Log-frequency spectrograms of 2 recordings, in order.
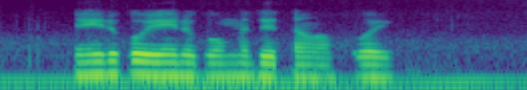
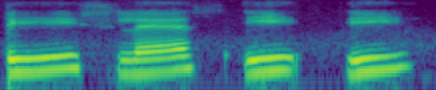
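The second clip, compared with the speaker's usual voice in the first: letter by letter, drawn out, higher; slow dictation; 4 semitones higher, 3 dB louder, much slower than usual. Real, not acted. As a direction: dictate slowly, stretching each key. Dictating a typed command.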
